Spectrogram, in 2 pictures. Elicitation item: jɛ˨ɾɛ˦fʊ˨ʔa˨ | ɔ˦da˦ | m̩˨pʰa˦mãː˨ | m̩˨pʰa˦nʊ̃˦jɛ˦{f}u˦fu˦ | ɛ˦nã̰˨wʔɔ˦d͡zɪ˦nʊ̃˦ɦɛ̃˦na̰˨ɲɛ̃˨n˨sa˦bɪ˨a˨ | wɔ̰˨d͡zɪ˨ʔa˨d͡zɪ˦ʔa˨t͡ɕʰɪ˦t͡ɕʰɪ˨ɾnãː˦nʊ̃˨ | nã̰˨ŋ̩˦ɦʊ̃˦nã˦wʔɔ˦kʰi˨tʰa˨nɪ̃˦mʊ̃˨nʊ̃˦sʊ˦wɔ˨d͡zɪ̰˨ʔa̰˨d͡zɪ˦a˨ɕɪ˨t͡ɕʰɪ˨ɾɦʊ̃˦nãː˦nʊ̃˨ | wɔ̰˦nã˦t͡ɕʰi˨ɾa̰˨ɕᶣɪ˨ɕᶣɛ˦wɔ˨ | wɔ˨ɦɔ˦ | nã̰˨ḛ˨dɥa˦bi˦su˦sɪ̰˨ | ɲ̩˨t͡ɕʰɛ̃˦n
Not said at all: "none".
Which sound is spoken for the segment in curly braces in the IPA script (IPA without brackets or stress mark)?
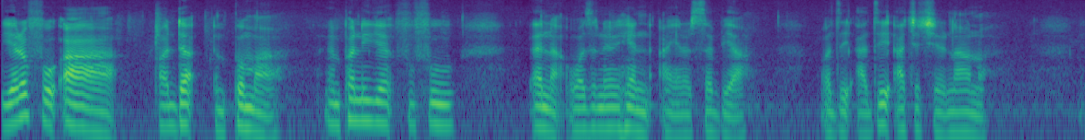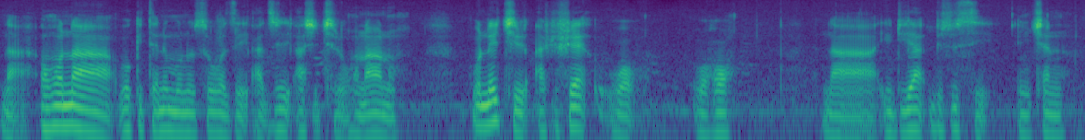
f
